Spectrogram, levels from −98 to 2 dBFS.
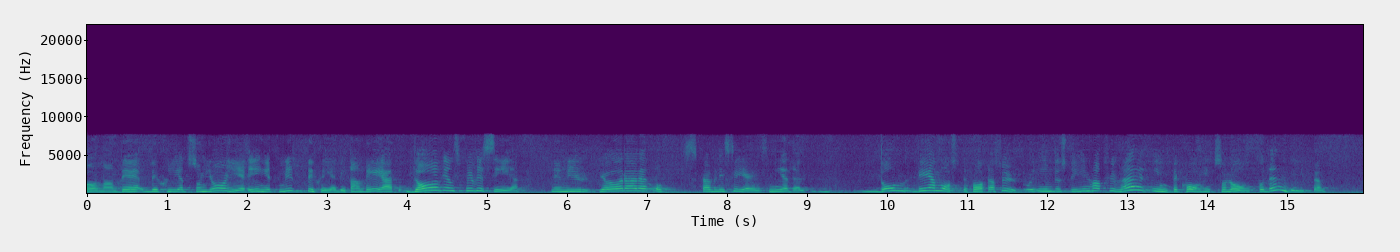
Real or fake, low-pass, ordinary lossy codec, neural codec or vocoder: fake; none; none; codec, 16 kHz, 2 kbps, X-Codec, HuBERT features, trained on general audio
